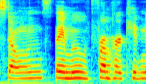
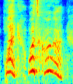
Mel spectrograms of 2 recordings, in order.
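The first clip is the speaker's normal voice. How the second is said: dad's alarmed question; 11 semitones higher than usual. Retold or imitated. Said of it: "and he's".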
